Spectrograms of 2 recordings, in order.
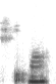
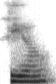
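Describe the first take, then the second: First: It is said very softly and quietly. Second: It is said aloud at normal volume. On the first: "You can also say it really softly to yourself" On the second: "You can say them out loud in the way I would just say it"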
